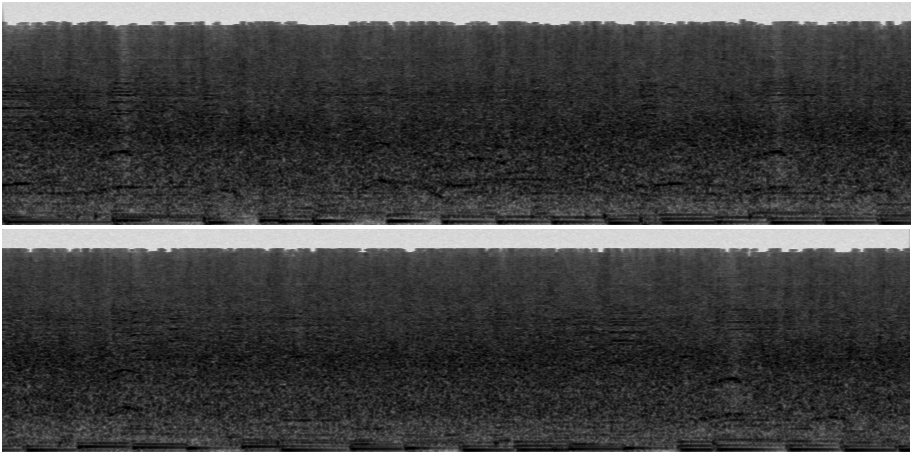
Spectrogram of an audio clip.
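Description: Studio big band playing the show's closing music, brass over bass notes that step about twice a second.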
